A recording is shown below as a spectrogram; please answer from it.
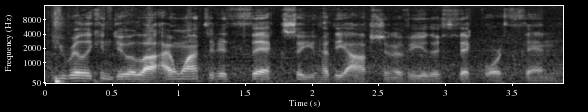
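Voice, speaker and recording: A man with a New York accent casually explaining and demonstrating craft products, pausing mid-sentence as he works. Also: on the low side. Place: busy convention booth. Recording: noisy trade show floor background.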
